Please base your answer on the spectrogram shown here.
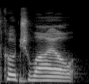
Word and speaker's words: Lisle: this guy a coat I think it's pronounced coach Lyle it's coach Lyle l-i-s-l-e on Instagram and they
